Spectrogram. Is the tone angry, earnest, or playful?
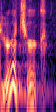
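earnest. It is said in a serious, pointed tone. The speaker wants the listener to understand something. "And the third, I'm trying to get something through to you"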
